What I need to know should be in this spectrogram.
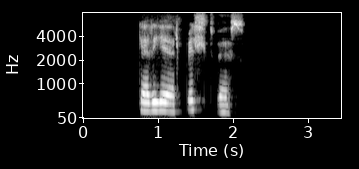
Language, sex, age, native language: Icelandic, female, 9, Icelandic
